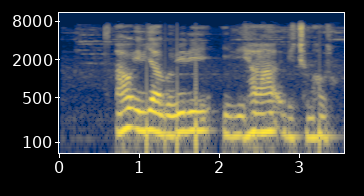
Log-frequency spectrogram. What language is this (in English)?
Kinyarwanda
